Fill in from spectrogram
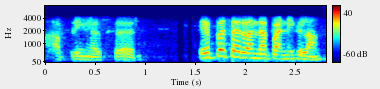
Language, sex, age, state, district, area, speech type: Tamil, female, 60+, Tamil Nadu, Tenkasi, urban, conversation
